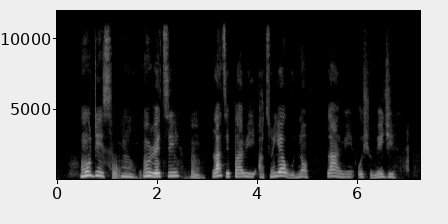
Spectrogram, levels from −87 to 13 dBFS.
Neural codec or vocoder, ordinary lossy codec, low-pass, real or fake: vocoder, 44.1 kHz, 128 mel bands, Pupu-Vocoder; none; 10.8 kHz; fake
